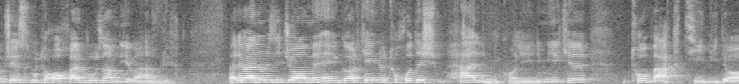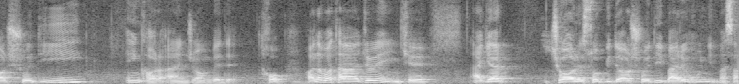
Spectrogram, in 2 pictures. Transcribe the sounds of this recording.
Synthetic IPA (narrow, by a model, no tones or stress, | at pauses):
miʃeehs̬s̬miet̪ʰuʔɒːxæɾruːzæmd̪iɟe̞beɦæmɾḭːxt̪ | vælimæɾnomɾizid͡ʒɒːmeee̞ŋɡɒːɾcʰe̞iːnot̪ʰuxo̞d̪e̞ʃhælːmiːkʰo̞nijænimiɟecʰe̞ | t̪ʰovæqt̪ʰiːbiːd̪ɒːɾʃo̞d̪iː | inkʰɒːɾo̰ʔæ̰nd͡ʒɒ̰ːmbe̞d̪ḛ | xob̥hɒːlɒːbɒːt̪ʰævæd͡ʒːo̞be̞incʰe̞ʔæ̰ɟæɾ | t͡ʃʰɒːɾesob̚biːd̪ɒːɾʃo̞d̪iːbæɾɒːjeunmæs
